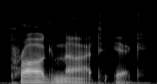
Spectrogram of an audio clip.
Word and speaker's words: prognathic: The cluster moves to the middle, the syllables divide the work, and the g is pronounced. Prog notic.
